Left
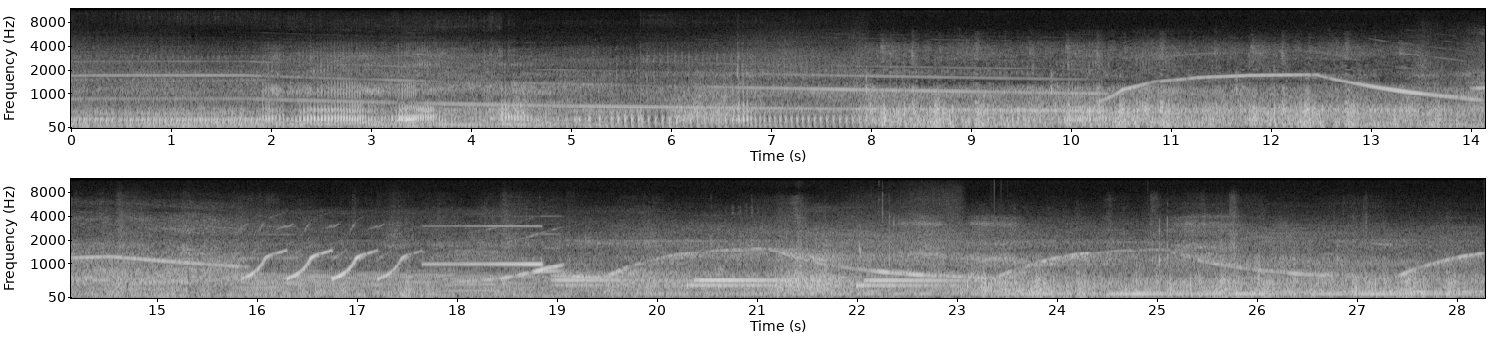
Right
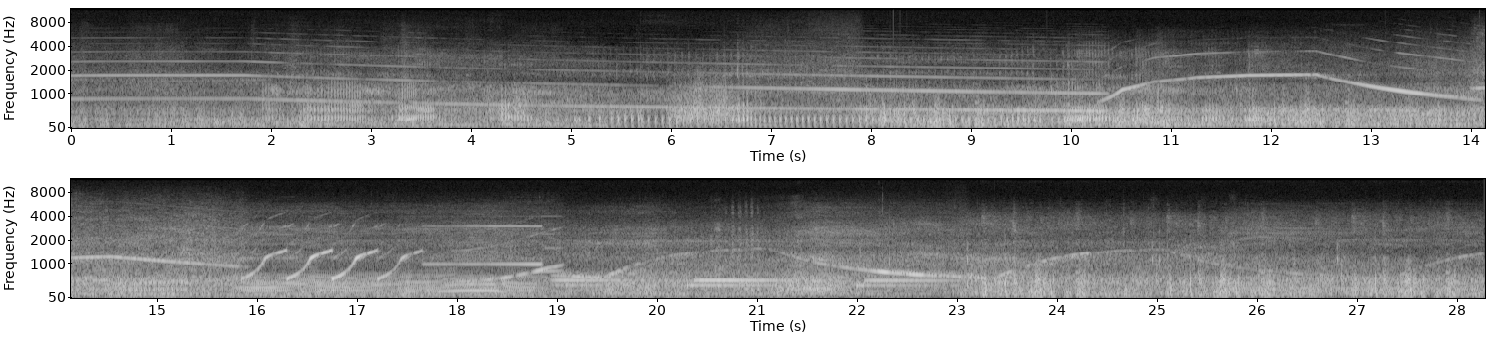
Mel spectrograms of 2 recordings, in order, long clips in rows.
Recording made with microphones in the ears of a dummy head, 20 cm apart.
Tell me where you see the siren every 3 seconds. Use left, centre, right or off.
right, right, right, right, right, right, centre, left, left, left.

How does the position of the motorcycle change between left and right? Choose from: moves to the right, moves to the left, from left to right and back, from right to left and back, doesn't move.
moves to the right.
